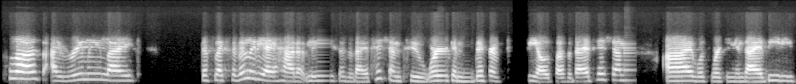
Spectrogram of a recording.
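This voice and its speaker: A woman's voice: mid-range voice, dry recording, phone-quality sound. A woman in her thirties from Venezuela, a native Spanish speaker, presenting her career path to students with a conversational manner and lots of fillers. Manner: conversational, many fillers and self-corrections. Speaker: physician assistant giving a talk. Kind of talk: online presentation with slides. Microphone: video call.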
